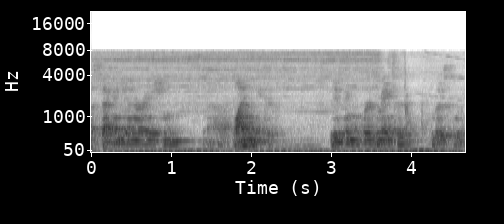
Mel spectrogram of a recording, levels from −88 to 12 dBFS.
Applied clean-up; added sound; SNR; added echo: none; Tools; 20 dB; reverberation time 0.6 s.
